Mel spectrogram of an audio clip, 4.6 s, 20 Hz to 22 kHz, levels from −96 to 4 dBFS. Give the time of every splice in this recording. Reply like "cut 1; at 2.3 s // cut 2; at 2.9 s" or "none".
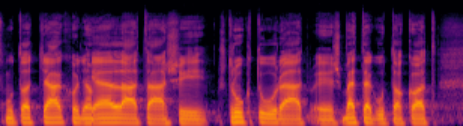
cut 1; at 0.9 s // cut 2; at 3.0 s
